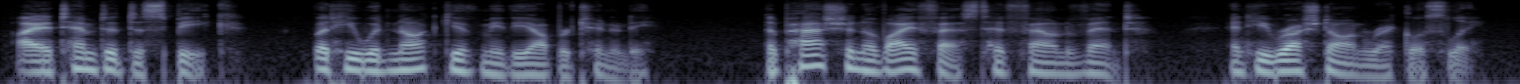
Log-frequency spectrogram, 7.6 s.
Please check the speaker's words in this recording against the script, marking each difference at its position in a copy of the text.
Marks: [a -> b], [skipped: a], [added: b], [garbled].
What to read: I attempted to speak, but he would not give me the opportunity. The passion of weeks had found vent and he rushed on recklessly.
I attempted to speak, but he would not give me the opportunity. The passion of [weeks -> ifest] had found vent and he rushed on recklessly.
